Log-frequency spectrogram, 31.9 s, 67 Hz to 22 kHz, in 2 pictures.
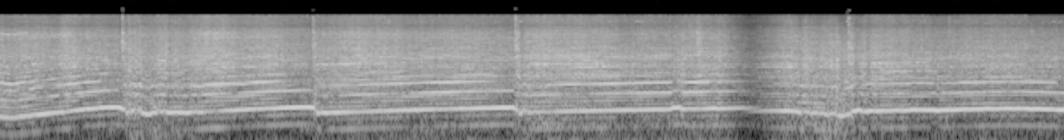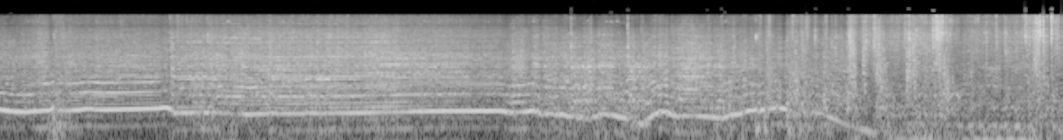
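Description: Citroën C2 R2 rally car's four-cylinder engine heard from inside the cabin under hard acceleration. Its pitch climbs through each gear and drops at every upshift. Near the end the note swings up and down, then falls away with a burst of noise as the car leaves the road into foliage.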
